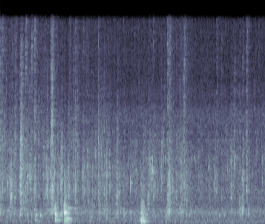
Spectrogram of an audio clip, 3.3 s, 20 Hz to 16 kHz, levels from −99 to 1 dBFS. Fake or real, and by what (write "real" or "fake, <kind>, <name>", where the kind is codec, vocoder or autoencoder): real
